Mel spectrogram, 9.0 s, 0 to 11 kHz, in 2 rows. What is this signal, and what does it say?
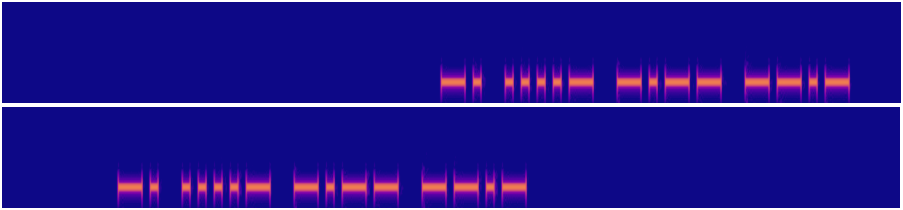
Morse code, heard as a keyed tone, about 30 wpm, 700 Hz. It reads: N4YQ N4YQ
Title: USA Call Signs - 4 Characters - Repeated 2x - 30wpm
